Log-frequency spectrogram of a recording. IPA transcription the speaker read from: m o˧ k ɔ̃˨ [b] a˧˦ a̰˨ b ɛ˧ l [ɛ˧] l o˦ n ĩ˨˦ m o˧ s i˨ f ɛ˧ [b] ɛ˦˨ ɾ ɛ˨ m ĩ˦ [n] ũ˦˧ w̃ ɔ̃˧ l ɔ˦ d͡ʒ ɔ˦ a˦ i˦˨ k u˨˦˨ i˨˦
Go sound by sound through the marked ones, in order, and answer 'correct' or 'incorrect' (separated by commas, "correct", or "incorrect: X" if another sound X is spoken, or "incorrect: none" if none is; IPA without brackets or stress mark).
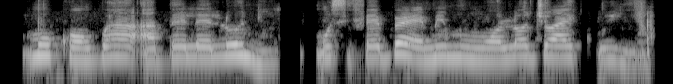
incorrect: ɡ͡b, correct, correct, incorrect: m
